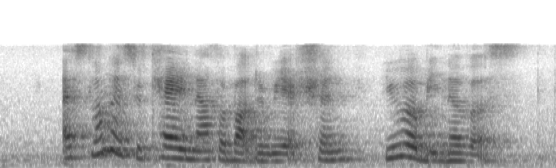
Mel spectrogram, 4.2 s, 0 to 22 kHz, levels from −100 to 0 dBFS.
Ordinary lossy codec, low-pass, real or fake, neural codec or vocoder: AAC, 32 kbps; 7.2 kHz; fake; vocoder, 44.1 kHz, 80 mel bands, Vocos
